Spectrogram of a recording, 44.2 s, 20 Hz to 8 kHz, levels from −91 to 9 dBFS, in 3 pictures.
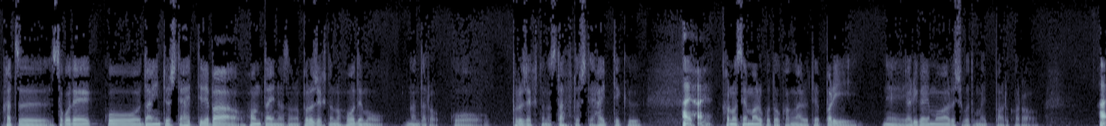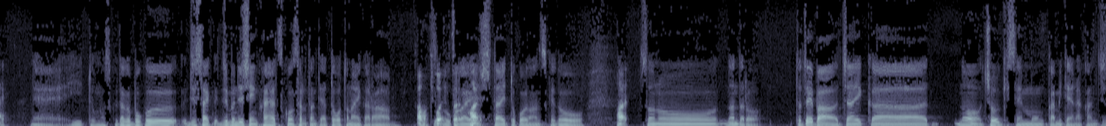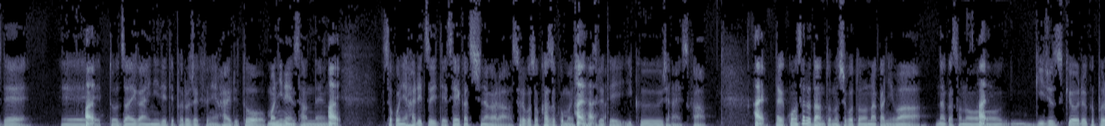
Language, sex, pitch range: Japanese, male, 85-110 Hz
